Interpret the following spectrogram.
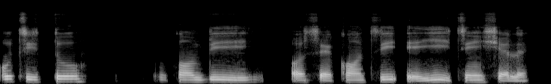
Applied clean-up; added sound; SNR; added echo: none; none; none; none.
